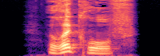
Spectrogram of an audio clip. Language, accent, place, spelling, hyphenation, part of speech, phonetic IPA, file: German, Germany, Berlin, Rückruf, Rück‧ruf, noun, [ˈʁʏkˌʁuːf], De-Rückruf.ogg
- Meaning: 1. recall, callback 2. callback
